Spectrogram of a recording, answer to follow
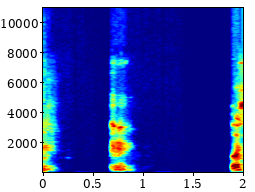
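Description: A man clears his throat once, briefly, in a pause between spoken phrases.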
